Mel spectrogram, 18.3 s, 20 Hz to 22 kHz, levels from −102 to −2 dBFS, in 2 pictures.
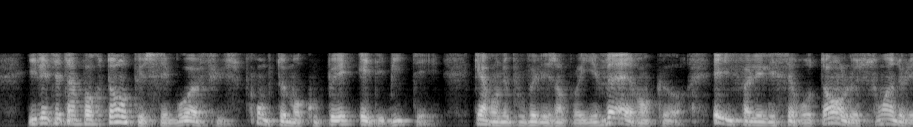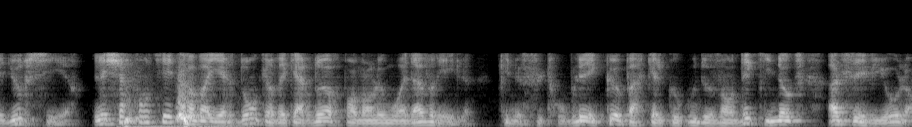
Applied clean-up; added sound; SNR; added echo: none; Whoosh, swoosh, swish; -4 dB; reverberation time 0.2 s.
